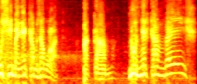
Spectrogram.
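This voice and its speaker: The speaker uses a cartoonish character voice pitched fairly high. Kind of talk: comic cartoon acting. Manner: colloquial, chatty.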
